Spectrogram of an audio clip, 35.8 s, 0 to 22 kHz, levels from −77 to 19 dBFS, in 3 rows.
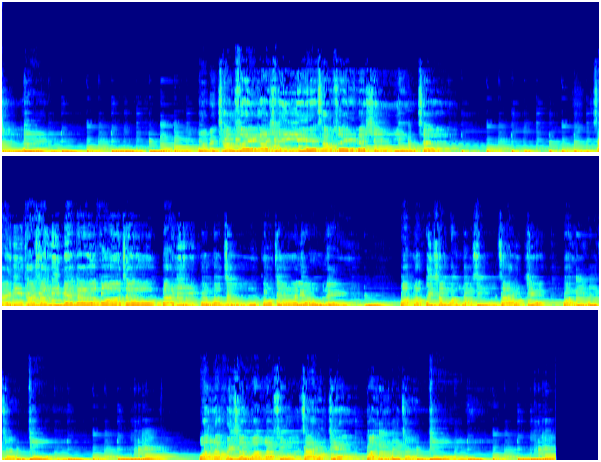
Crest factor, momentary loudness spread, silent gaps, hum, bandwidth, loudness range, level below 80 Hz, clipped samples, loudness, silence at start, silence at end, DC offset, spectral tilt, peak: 10 dB; 8 LU; none; none; 12 kHz; 3 LU; -56 dBFS; under 0.1%; -12 LUFS; 0 s; 0.85 s; under 0.1%; -6.5 dB/octave; 0 dBFS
